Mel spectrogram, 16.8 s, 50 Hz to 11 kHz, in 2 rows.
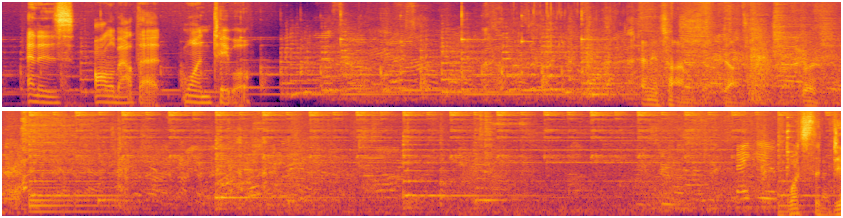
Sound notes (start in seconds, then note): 2.8 curious music; 2.8 patrons chattering; 8.6 curious music; 8.7 patrons chattering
